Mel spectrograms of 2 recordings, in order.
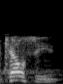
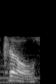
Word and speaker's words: Kelce: everybody was calling him Kelce. Apparently the correct pronunciation, the standard pronunciation is Kelce.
